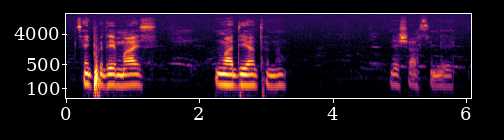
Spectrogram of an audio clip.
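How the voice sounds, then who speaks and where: Noticeable background noise can be heard. Over it, a man talks at a very slow pace. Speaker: family patriarch, grandfather. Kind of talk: interview answer. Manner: hesitant, halting.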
